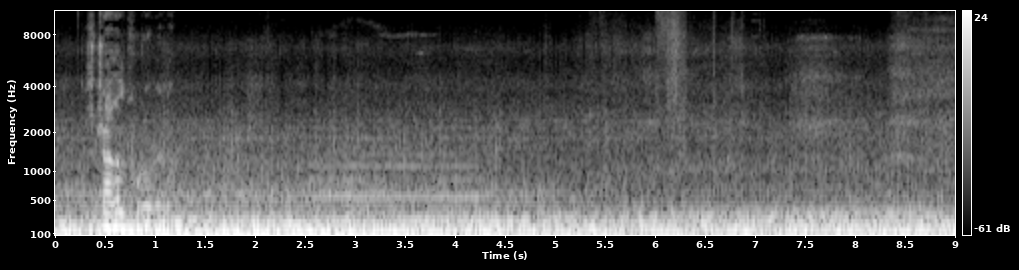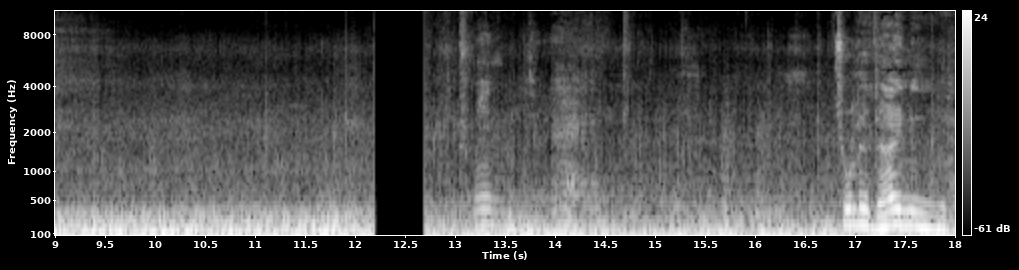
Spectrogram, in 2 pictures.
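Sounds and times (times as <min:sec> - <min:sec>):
train wheels rumbling: 0:00.0 - 0:18.0.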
